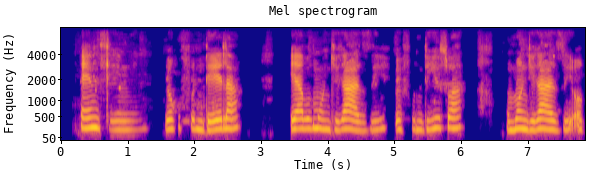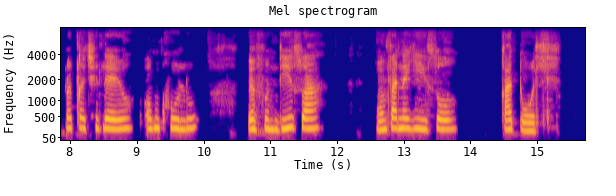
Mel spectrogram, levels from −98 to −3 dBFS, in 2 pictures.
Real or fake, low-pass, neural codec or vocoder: real; 7.2 kHz; none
